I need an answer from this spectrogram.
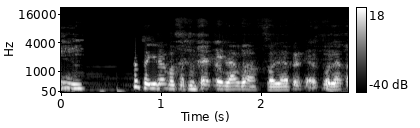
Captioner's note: spanish dialogue continues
